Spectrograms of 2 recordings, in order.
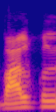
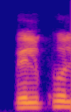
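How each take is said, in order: First: The first vowel is a long 'aa'. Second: The first vowel is a short 'i'. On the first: The speaker calls it wrong. "बालकुल नहीं पढ़िएगा भाई" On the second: The speaker calls it right. "बिल्कुल ही पढ़िएगा"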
